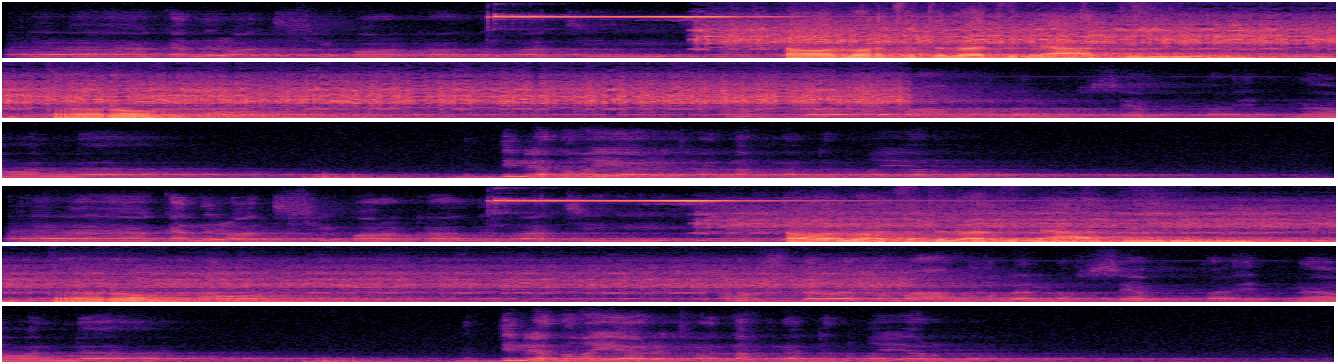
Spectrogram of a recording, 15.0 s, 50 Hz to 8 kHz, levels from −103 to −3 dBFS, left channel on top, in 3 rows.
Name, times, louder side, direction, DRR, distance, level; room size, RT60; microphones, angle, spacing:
voice 1, 0.0-3.8 4.2-4.3 5.7-6.1 7.7-10.7 11.7-13.7, right 1 dB, 25° right, 2 dB, 1.7 m, -41 dB
sound 1, 1.8-3.3, equal, 15° left, 2.9 m, -33 dB
sound 2, 2.6-8.4, left 8 dB, 70° left, 0.9 m, -38 dB
voice 2, 2.9-4.7 5.2-5.6 11.1-11.2 11.7-11.8, left 2 dB, 85° left, 7 dB, 1.5 m, -27 dB
30.0 x 16.0 x 5.8 m, 2.7 s
head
